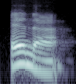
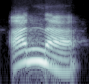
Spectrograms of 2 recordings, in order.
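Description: First: The name is pronounced the English way. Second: The name is pronounced the Korean way.

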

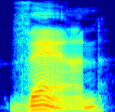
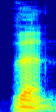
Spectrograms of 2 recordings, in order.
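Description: First: The vowel is a full 'a' sound. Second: The vowel is reduced to a schwa. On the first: "instead of the sound, a" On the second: "you hear a reduced vowel, the schwa"

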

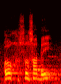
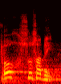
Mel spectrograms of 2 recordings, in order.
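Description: The two takes are said the same way.

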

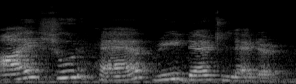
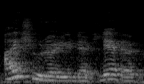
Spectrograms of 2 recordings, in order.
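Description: First: 'Should have' is said in full with 'have'. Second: 'Should have' is reduced to 'shoulda'. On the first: "word क्या है हमारा, शुड हैव" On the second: "शुड हैव की जगह हम लोग क्या use करेंगे"

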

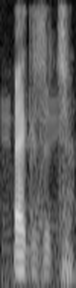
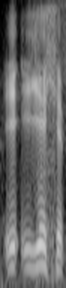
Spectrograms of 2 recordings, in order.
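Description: First: The middle consonants sound like ks. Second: The middle consonant sounds like a throaty h. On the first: "Всегда Exit был" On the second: "я никогда Эхит не говорил"

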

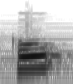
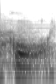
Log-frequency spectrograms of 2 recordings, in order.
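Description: First: The syllable has a high level tone. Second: The syllable has a low dipping tone. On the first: The speaker calls it right. "đó là chúng ta đọc thanh một, đọc là cu" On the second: The speaker calls it wrong. "không đọc là củ, thanh ba nữa"

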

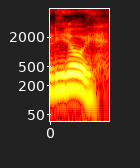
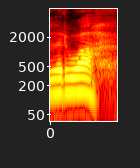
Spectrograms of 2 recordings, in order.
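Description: First: The name is pronounced the English way. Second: The name is pronounced the French way. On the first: The speaker calls it wrong. "Nie mówi się Leroy" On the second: The speaker calls it right. "Mówi się Leroy"

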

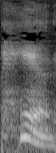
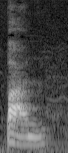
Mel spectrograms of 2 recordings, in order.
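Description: First: It is said with an English-style vowel. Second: It is said with a Spanish-style vowel. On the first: The speaker calls it wrong. "It's not pan" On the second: The speaker calls it right. "but it's pronounced pan"

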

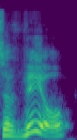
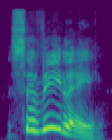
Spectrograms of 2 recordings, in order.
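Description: First: The name is said with an English pronunciation. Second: The name is said with a Spanish pronunciation. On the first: This is how the speaker assumed it was said. The speaker calls it wrong. "I thought it was Seville" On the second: This is how it is actually said locally. The speaker calls it right. "But come to find out, it's Seville"

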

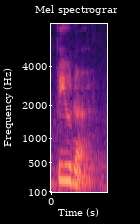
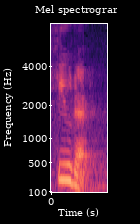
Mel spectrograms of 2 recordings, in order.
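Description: The two takes are said the same way.

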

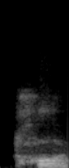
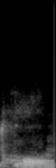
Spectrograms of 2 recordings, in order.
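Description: First: The first consonant is aspirated. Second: The first consonant is unaspirated. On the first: The speaker calls it right. "我们把它送气，就是妥囊" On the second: The speaker calls it wrong. "不是妥"

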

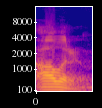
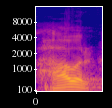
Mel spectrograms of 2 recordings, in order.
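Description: First: The word begins directly with a vowel sound. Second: The word begins with an audible h sound. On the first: The speaker calls it right. "इसको हमने H silent करके पढ़ते हैं आवर" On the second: The speaker calls it wrong. "ये हम लोग गलत पढ़ते हैं"

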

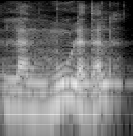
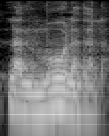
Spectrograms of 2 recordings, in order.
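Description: First: The vowel after M sounds like 'oo'. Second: The vowel after M sounds like 'oh'. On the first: The speaker calls it wrong. "Il ne faut pas dire" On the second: The speaker calls it right. "il faut dire ... M O O qu'on prononce mo"

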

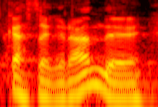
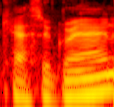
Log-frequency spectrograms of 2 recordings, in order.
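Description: First: The name is said with Spanish-style sounds. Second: The name is said with English-style sounds. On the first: The speaker is a visitor or newcomer. "if you say Casa Grande, we know you're just visiting" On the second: The speaker is a local resident. "even the native Spanish speakers say Casa Grande"

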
